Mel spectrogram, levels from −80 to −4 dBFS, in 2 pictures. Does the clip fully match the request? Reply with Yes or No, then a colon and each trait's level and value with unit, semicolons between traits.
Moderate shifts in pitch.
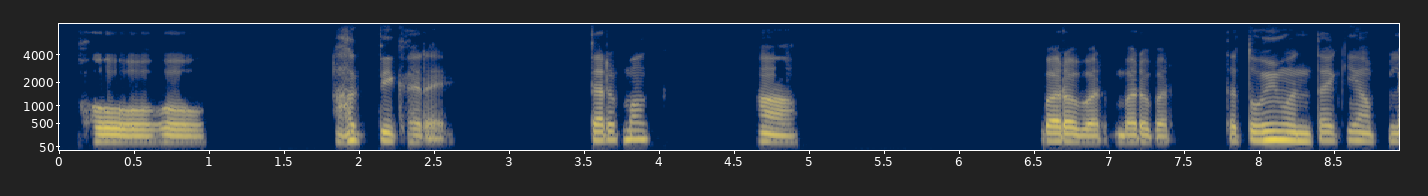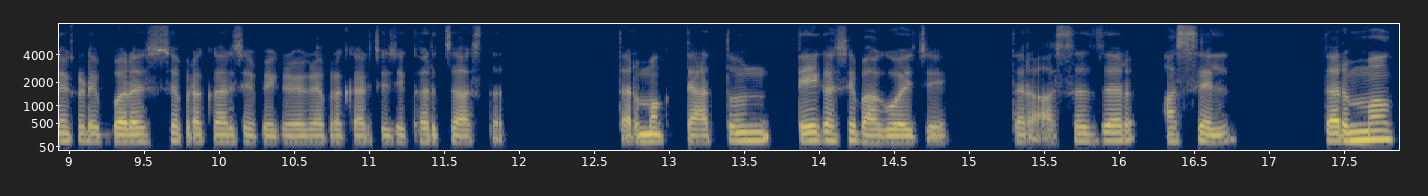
Yes: average, 3.1 semitones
